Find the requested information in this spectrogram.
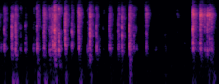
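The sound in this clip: Rapid typing on a computer keyboard: many crisp, irregular keystroke clicks in a steady run, a short pause, then a final quick burst of keys.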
